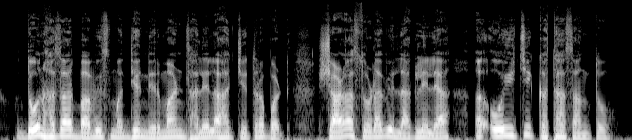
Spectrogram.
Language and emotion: Marathi, neutral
